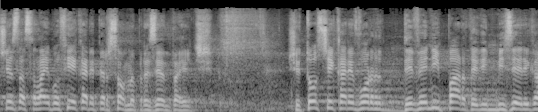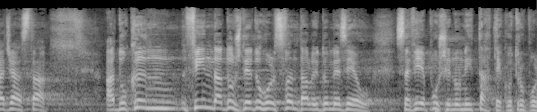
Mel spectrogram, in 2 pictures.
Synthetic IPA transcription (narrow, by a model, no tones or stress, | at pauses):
t͡ʃe̞st̪asəlajbəfijekaɾe̞pe̞rsoanəpɾe̞ze̞nt̪ait͡ʃʲ | ʃit̪ot̪st͡ʃe̞jkaɾe̞vo̞rd̪e̞ve̞nipart̪e̞d̪inbis̬e̞ɾikaːt͡ʃast̪aː | d̪ukɨnfiind̪ad̪uʃ̬d̪e̞d̪uxulsfɨnt̪alujd̪umne̞ze̞w | səfije̞puʃɨnunit̪at̪e̞kut̪ɾupu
